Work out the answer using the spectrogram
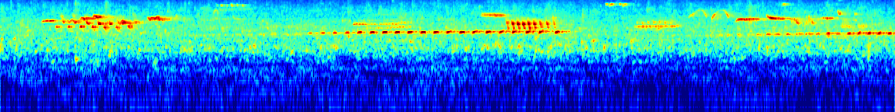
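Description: A Japanese robin sings a long, even, rattling trill at a steady middle pitch, with several other birds' chirps and high whistles overlapping around it.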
